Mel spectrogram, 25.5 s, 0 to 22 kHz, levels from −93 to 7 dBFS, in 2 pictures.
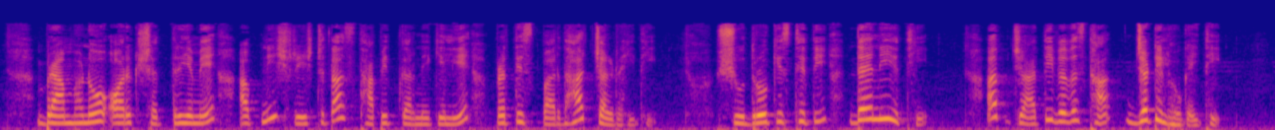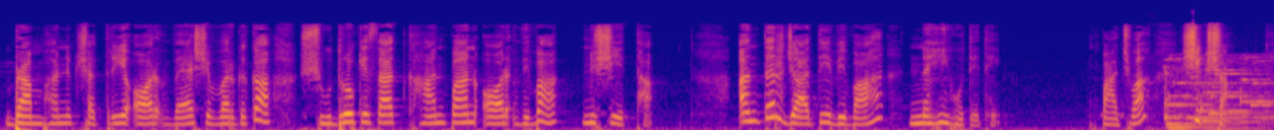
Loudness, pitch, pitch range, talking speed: -24 LUFS, 225 Hz, 205-260 Hz, 115 wpm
